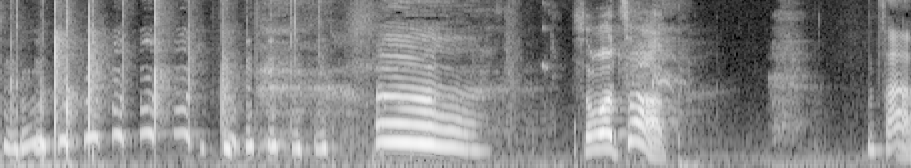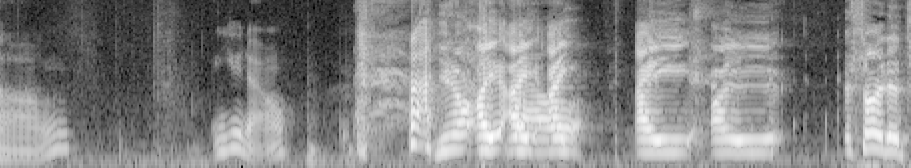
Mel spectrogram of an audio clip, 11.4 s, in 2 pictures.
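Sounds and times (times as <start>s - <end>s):
speech: 0.0s - 0.7s, 3.6s - 4.3s, 5.4s - 6.2s, 7.0s - 11.3s
hands clapping: 0.0s - 2.1s.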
